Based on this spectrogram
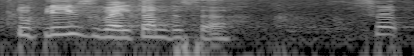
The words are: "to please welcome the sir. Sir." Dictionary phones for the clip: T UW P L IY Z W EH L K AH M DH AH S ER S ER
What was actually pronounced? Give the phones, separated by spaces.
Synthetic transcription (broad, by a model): T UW P L IY Z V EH L K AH M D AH S ER S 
